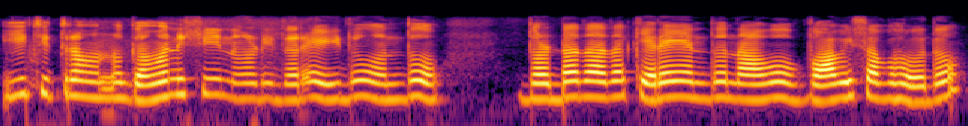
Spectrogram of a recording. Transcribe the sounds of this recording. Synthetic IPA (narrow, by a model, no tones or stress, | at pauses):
iːt͡ʃit̪ɾɐʋɐnːuɡɐmɐnisinoːɽid̪ɐɾe̞id̪uond̪u | d̪ɔɖːɐd̪aːd̪ɐkɛɾejend̪unaːʋubʱaːʋisɐbɐɦud̪u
